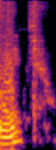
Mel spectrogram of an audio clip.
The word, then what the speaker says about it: whom: হুম, হুম মানে হয় অসুকার হুম, উচ্চারণ হচ্ছে হুম।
